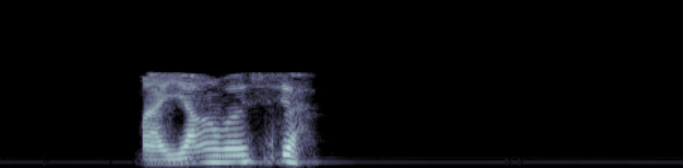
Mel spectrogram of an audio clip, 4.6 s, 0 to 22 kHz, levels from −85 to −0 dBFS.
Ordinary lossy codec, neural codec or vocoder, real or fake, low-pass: MP3, 24 kbps; none; real; 3.6 kHz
